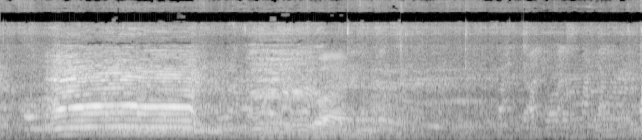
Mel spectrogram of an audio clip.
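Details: Limousin cattle in the morning at Ambarketawang, Sleman: two clear, loud moos, the first steady and about one and a half seconds long, the second shorter and wavering. Human voices follow in the background.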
